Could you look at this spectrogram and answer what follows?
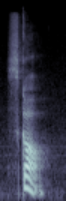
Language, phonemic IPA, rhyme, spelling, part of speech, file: Swedish, /ˈskɑː/, -ɑː, ska, noun / verb, Sv-ska.ogg
- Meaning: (noun) ska; a style of dance music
